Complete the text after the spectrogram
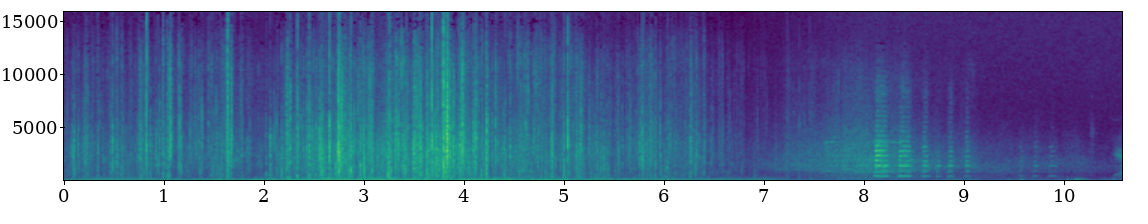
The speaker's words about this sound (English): Well, being in the desert. It's a great sound. Yeah. The violence of the flag.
